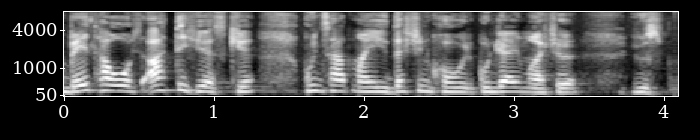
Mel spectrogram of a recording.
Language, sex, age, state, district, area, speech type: Kashmiri, male, 45-60, Jammu and Kashmir, Srinagar, urban, spontaneous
